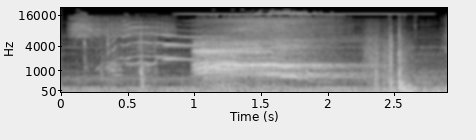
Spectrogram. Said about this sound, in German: Das war eine Falltür.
